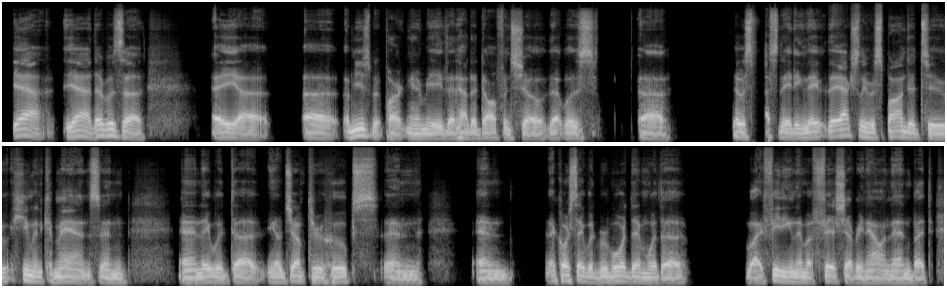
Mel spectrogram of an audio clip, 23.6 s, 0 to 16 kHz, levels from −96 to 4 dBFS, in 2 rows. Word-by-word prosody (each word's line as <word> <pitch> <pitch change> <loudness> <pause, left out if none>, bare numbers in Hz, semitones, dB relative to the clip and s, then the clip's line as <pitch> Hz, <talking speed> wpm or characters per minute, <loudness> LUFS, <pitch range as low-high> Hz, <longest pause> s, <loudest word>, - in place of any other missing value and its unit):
Yeah, 120 -9 +1 0.2
yeah, 105 +2 +2
there 115 +2 +2
was 115 -4 +2
a 75 -5 +2 0.9
a, 90 -1 +4
uh 70 -2 0 0.5
uh, 80 -3 +2
amusement 120 0 +1
park - - 0
near 80 -2 0
me 80 -1 +1
that 75 +1 -1
had 85 -2 0
a 75 - 0
dolphin 80 0 -1
show 70 0 +1
that - - 0
was, 80 -4 0 0.5
uh 70 -2 +1 0.9
that 95 - +4
was 90 -2 +1
fascinating. 85 -2 0
They 95 +2 +3
they 105 +4 +2
actually 110 -4 0
responded 90 0 0
to 80 0 +2
human 95 -6 +1
commands, 80 -4 -1
and 75 -2 -2 0.7
and 75 +1 +1
they 85 0 +3
would, 85 -4 -1
uh, 70 -1 +2 0.2
you 85 - -2
know, 80 - +1
jump 90 +3 0
through 85 -2 +1
hoops, 85 +2 +1
and 70 -3 -2 0.7
and, 70 -2 -1 0.4
of - - -2
course, 95 -3 +2
they - - +3
would 80 -3 -2
reward 85 +2 +1
them 85 -3 +1
with 80 -2 0
a 70 0 0 0.7
by 75 - +1
feeding 90 +1 +1
them 80 0 +1
a 80 - +1
fish 95 -4 +1
every 75 +1 0
now 75 +1 -1
and 70 -1 -2
then, 75 0 0
but - - -1
80 Hz, 155 wpm, -22 LUFS, 75-90 Hz, 0.9 s, a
